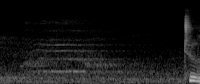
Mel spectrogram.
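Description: A pause in a man's sermon, with the hum of a large, echoing church hall and a faint, thin, high sound held for about a second. Near the end, the man's voice comes back in.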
